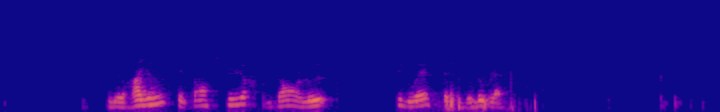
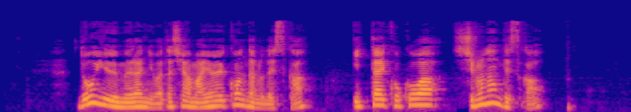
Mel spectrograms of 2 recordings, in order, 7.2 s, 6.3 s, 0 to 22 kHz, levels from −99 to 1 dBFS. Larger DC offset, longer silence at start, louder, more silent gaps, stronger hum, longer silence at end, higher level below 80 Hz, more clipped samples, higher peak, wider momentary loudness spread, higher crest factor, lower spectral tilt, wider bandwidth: neither; first, 1.05 s vs 0.75 s; second, -48 LUFS vs -26 LUFS; first, 3.45-3.94 s vs none; neither; first, 2.2 s vs 0.65 s; second, -82 dBFS vs -64 dBFS; neither; second, -28 dBFS vs -8 dBFS; about the same, 12 LU vs 10 LU; about the same, 22 dB vs 18 dB; first, -11.5 dB/octave vs -6 dB/octave; second, 3.2 kHz vs 11.5 kHz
